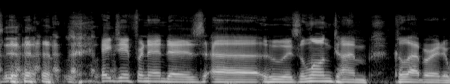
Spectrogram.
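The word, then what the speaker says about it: A.J. Fernandez: Does it rhyme with Hey Jay? Yeah, it rhymes with Hey Jay Fernandez. Hey Jay Fernandez, who is a longtime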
